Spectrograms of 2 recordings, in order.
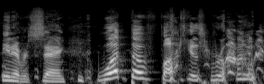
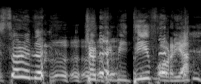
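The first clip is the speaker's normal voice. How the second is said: put-on mock-drunk man's voice, Scottish accent; 4 semitones higher than usual. Repeating another speaker's remark back, imitating a scottish drunk uncle. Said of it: "Fucking Scottish drunk uncle over here".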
